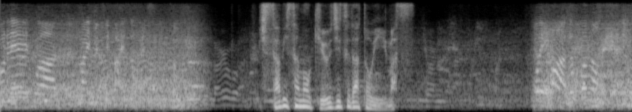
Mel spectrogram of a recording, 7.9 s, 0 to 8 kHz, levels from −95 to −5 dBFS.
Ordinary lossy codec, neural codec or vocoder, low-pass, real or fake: none; codec, 16 kHz in and 24 kHz out, 1 kbps, XY-Tokenizer; 7.2 kHz; fake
